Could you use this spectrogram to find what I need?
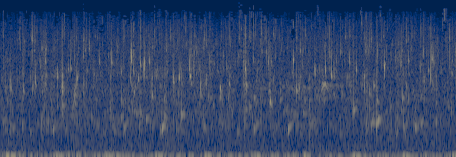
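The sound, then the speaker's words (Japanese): Mountain spring water from the Okawa river, called Ukkaa in dialect, trickles and burbles in a village at the northern tip of Okinawa's main island. The flow is steady and continuous, with bright, bubbly splashing throughout. “今聞いてもらっているこの音は、沖縄本島最北端にある江戸の集落の中にある大川という川、方言ではウッカーと呼ばれる川の山から流れ出る岩清水の音です。”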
